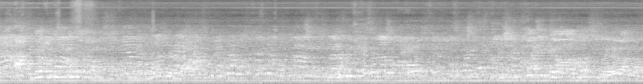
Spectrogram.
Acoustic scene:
crowded indoor space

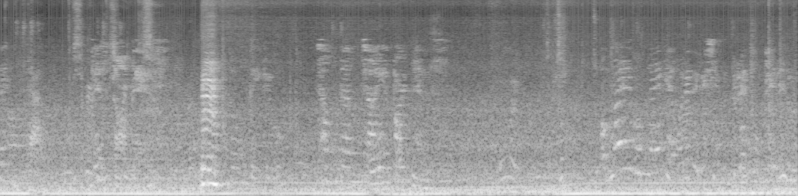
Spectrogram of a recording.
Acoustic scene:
bus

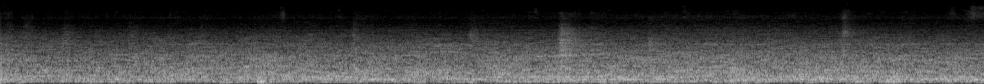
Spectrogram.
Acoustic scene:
subway station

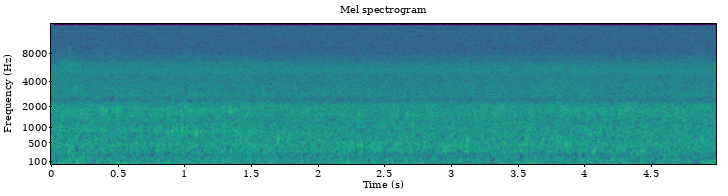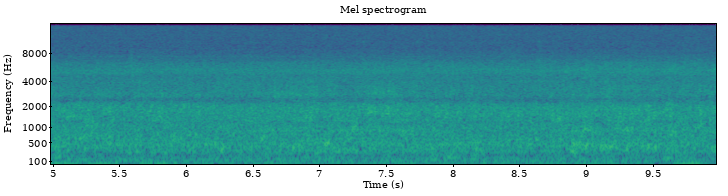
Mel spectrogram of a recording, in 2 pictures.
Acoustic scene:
subway train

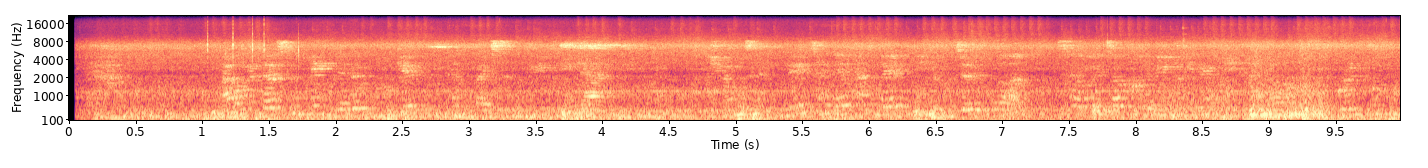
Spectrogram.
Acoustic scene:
subway train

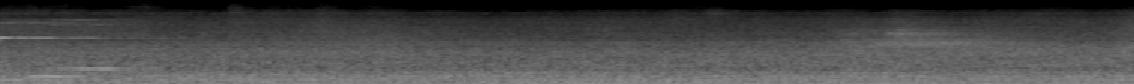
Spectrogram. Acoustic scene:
subway station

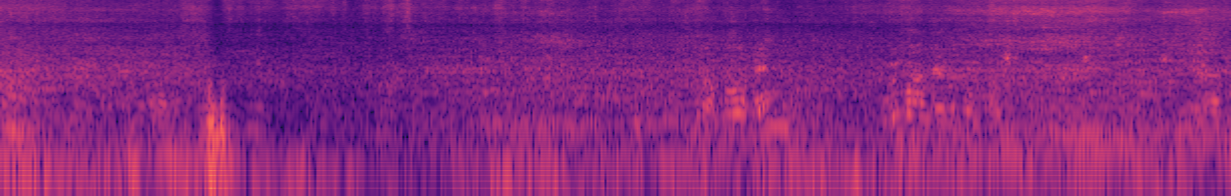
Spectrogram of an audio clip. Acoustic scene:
street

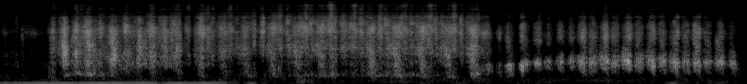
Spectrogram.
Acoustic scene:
restroom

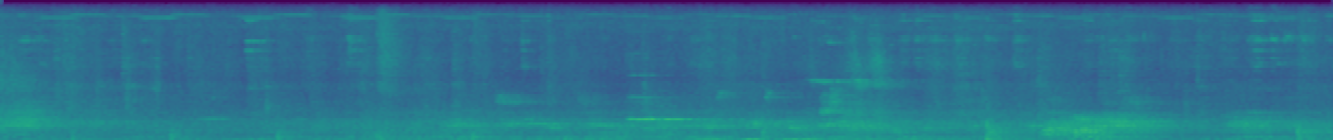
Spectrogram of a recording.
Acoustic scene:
subway station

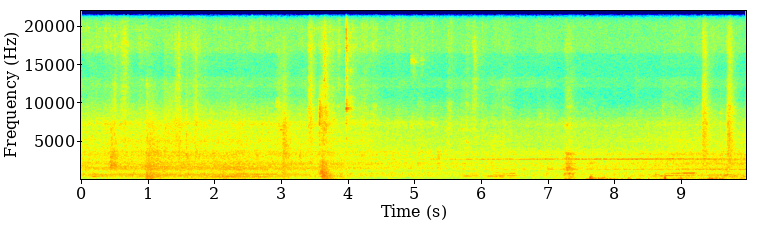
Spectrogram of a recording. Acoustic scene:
subway train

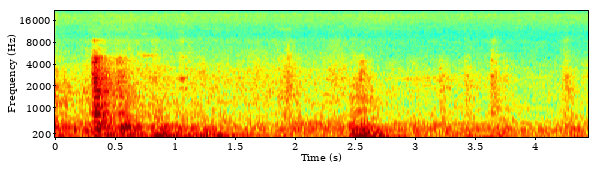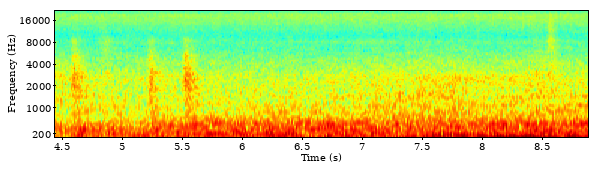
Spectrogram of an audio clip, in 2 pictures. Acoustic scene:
elevator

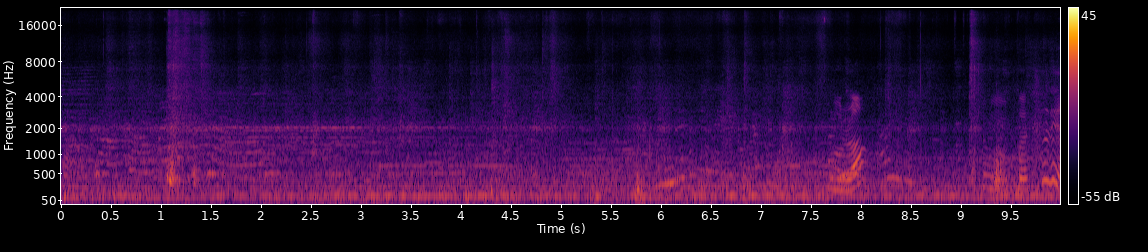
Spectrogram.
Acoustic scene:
crowded indoor space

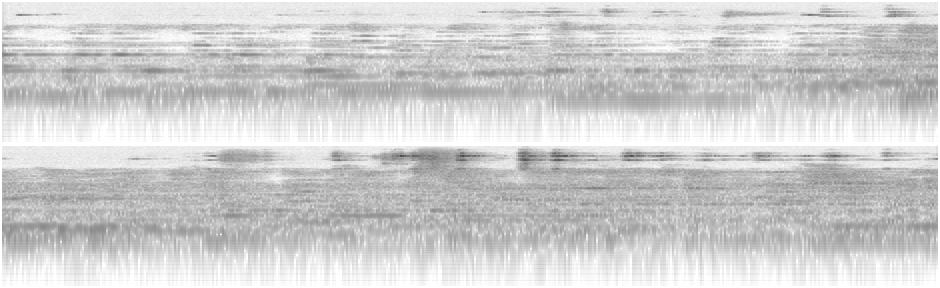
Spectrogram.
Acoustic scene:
subway station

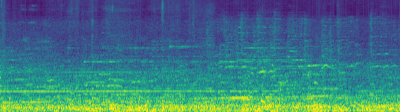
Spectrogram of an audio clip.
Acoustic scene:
subway train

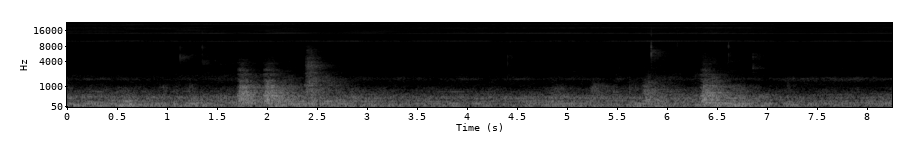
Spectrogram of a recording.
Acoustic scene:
elevator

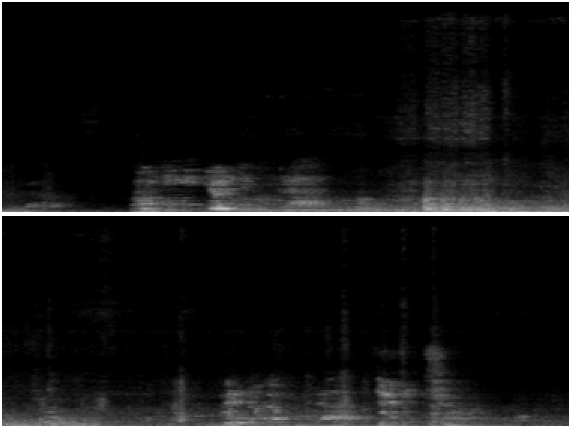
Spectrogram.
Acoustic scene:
elevator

